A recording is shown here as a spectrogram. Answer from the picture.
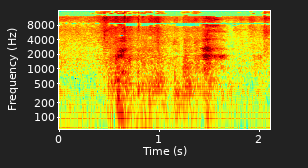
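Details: Chachamaru, a male Shiba Inu born 21 January 2019, makes his lately frequent show-off voice, somewhere between a howl and a growl: a short vocal sweep sliding downward, then a softer second note, indoors with quiet talk around.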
